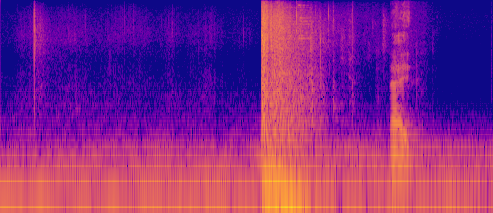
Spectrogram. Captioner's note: banging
